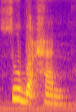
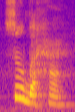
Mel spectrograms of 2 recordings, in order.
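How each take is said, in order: First: The word ends with an n sound. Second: The word ends on a vowel, no n. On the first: This is the written form with tanwin. "terdapat kalimat subhan" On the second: This is how it is read when stopping at the verse end. "maka membacanya berubah menjadi subha"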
